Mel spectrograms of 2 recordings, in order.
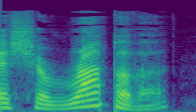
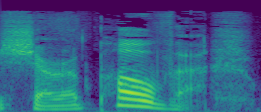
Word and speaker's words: Sharapova: All you letter writers noted that most sportscasters, including those covering Wimbledon, were pronouncing her name Sharapova. Well, actually, the name is correctly pronounced in Russian with the accent on the second syllable.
